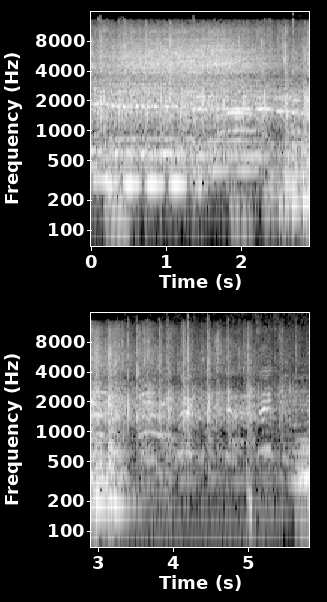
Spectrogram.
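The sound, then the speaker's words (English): An audience claps along in praise of God in a steady, rhythmic beat, the hand claps sharp and overlapping, over sustained musical tones and a murmur of voices throughout. “Come on and clap your hands and give God praise.”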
